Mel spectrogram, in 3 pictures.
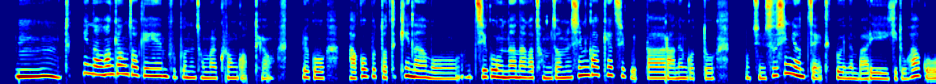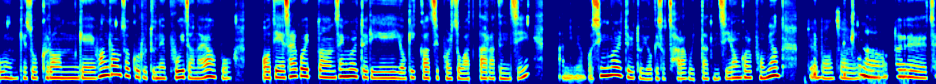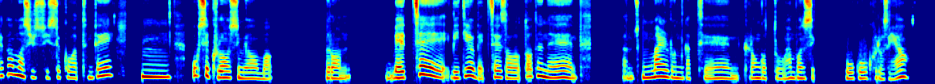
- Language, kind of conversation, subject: Korean, advice, 정보 과부하와 불확실성에 대한 걱정
- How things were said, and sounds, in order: tapping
